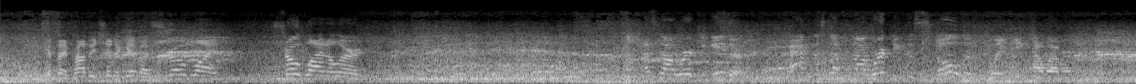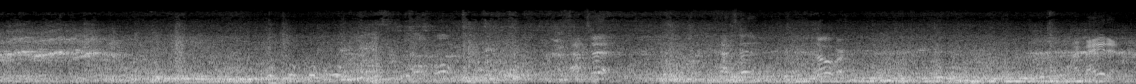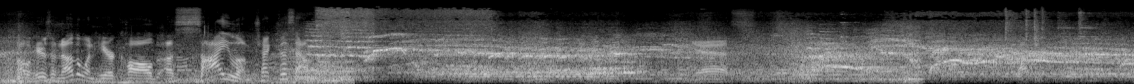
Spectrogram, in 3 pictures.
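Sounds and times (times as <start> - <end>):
ride car rumbling on track: 0.0 - 34.0
wavering high-pitched wail: 25.9 - 29.6.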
